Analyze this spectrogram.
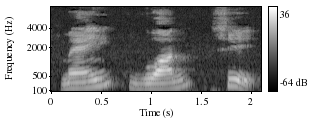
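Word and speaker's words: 没关系: দেখেন এখানে কি হবে, এখানে প্রথম যে অংশটুকু আছে এটা প্রোনাউন্সিয়েশন হবে মেই, মেই, গুয়ান, গুয়ান, গুয়ান, শি, মেই, গুয়ান, মেই, গুয়ান, গুয়ান, শি, দেখেন গঞ্চি সি এটা কেমনে বলেন সি হ্যাঁ মেই গুয়ান সি মেই গুয়ান সি টোনের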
